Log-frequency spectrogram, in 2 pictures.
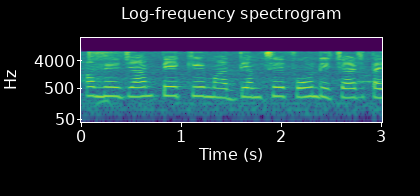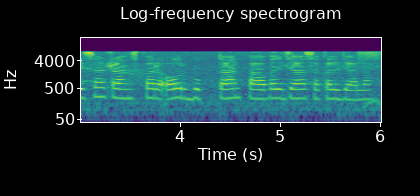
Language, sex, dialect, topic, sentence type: Bhojpuri, female, Western, banking, statement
